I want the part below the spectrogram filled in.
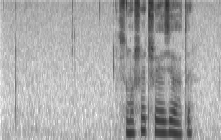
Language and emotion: Russian, neutral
